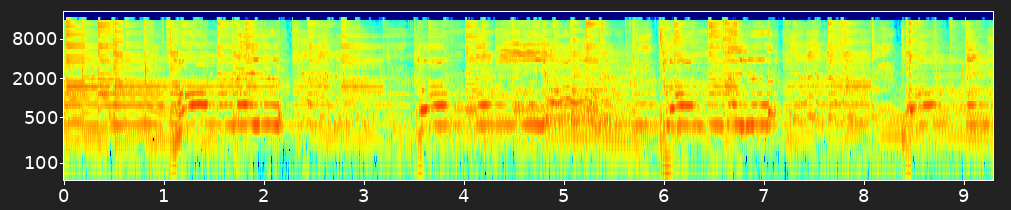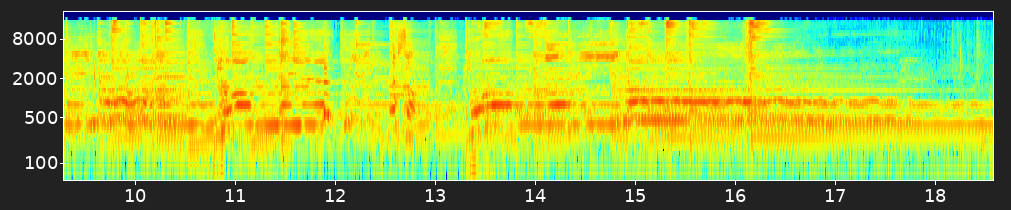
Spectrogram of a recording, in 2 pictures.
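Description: Acoustic guitar strummed under a woman singing a melody. Near the end she holds one long note.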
